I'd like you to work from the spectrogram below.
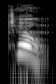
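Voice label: "jing", Mandarin, fourth tone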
